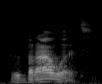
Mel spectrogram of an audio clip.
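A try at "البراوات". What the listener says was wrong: El brawat. On roule le R. El brawat. Bras.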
